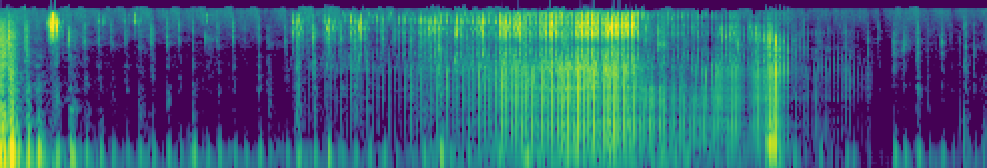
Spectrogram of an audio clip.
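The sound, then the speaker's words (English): Fingers drum rapidly on a desk as a drum roll before the Game of the Year winner is revealed, a rattling roll starting as scattered taps, swelling into a denser, louder patter in the middle, then thinning out again. No one speaks. “I'm trying to do a drum roll, but, you know, noise suppression.”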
